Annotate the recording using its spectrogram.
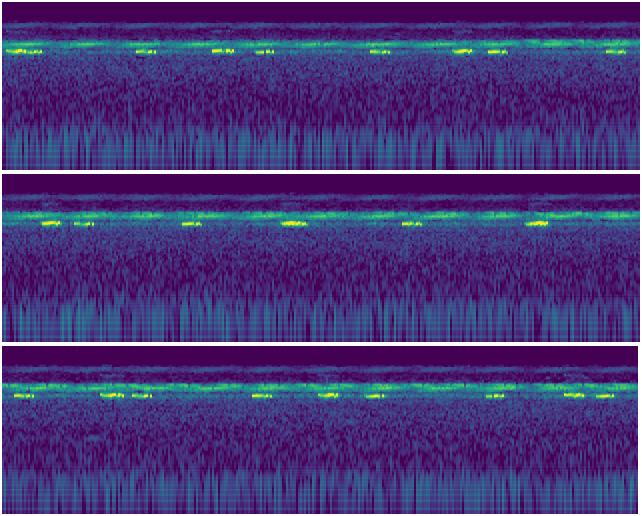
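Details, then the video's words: Crickets at night: a constant high ringing trill underneath, with short sharp chirps scattered irregularly, sometimes in quick pairs, across the whole stretch. "Cricket At Night Sound Effect"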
